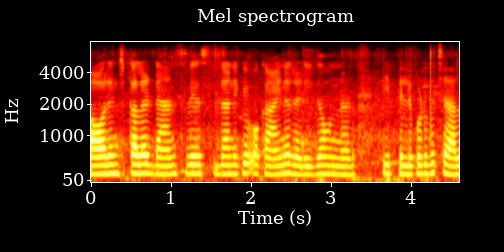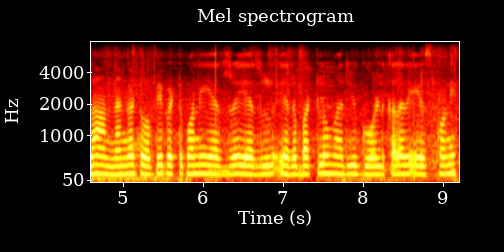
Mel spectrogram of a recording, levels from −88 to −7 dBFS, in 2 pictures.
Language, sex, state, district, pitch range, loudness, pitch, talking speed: Telugu, female, Andhra Pradesh, Krishna, 180-190 Hz, -19 LUFS, 185 Hz, 155 wpm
